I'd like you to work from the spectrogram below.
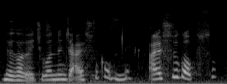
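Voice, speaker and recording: Young female game streamer, high voice, excitable live commentary with repeated quick outbursts. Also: vocal fry. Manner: excitable, repeats words in bursts, frequent laughter.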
